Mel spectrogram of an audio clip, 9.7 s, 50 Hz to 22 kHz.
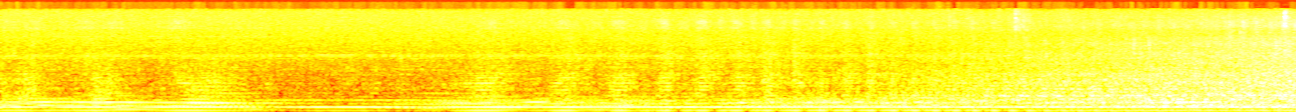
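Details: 1950s General Electric automatic reversible box fan, before cleaning, reversed and run up to high. Quiet even whir, steady motor hum growing as it reaches high speed; running healthy.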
